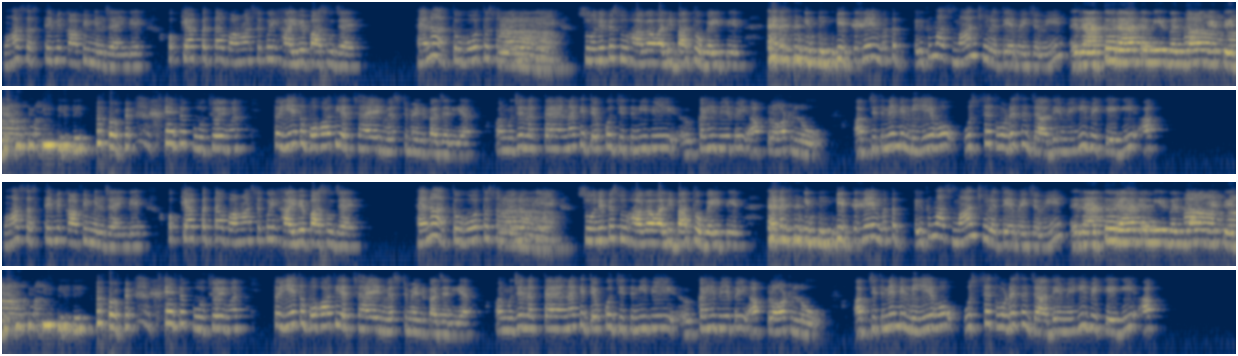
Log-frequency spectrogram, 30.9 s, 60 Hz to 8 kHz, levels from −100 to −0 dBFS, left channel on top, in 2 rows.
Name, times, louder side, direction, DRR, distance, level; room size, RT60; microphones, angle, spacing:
voice 1, 0.0-1.7 2.1-4.4 5.2-6.9 7.2-9.2 9.6-10.1 10.4-13.3 13.9-14.4 14.8-15.9 16.6-18.4 18.8-21.3 21.6-25.6 26.1-29.8, right 3 dB, 30° right, 0.6 m, -35 dB
voice 2, 6.2-6.9 9.6-10.8 13.3-16.6 17.3-17.4, left 3 dB, 25° left, 0.4 m, -31 dB
4.6 x 2.3 x 2.6 m
head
